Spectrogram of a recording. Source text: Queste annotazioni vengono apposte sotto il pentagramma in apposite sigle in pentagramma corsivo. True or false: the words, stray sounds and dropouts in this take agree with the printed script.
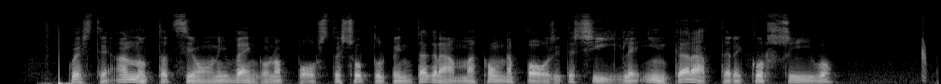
false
